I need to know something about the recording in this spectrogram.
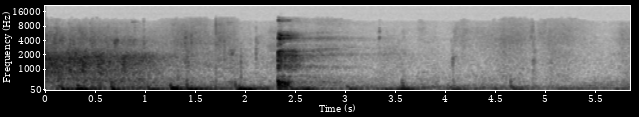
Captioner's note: applause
